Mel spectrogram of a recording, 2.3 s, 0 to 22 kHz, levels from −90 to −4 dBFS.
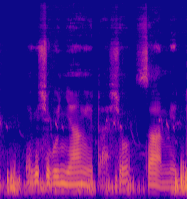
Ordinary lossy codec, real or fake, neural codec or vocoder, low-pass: none; real; none; none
